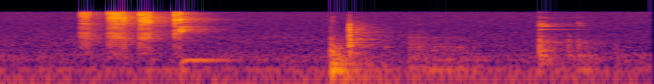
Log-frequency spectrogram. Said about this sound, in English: Before that, um, I'm gonna pour myself a glass of apple cider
